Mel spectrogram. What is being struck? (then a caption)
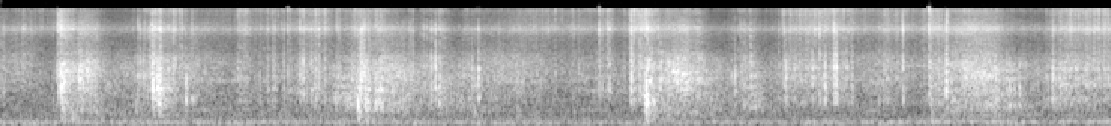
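Sandy clay lumps crushed by hand. Bare hands crush and crumble dry sandy clay chunks in a red plastic basin, breaking them into dusty grains. Dry, gritty crunches and sharp cracks come in uneven bursts over a steady rustling crumble, with the brightest snaps standing out near the start and middle.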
